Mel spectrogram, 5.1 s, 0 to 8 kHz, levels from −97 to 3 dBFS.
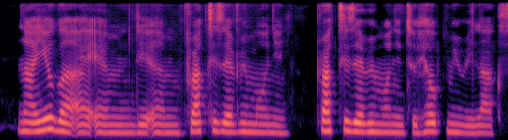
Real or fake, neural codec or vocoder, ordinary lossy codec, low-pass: fake; codec, 24 kHz, 3.1 kbps, DualCodec; none; 7.2 kHz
